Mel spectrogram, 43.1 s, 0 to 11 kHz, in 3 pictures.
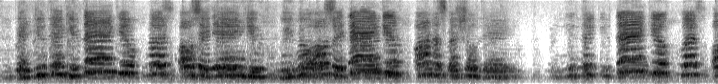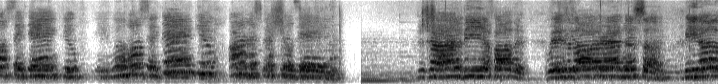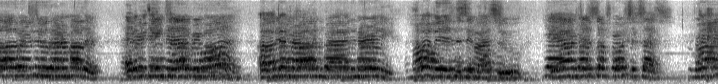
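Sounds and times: children singing in unison: 0.0 - 21.2, 22.7 - 43.0.

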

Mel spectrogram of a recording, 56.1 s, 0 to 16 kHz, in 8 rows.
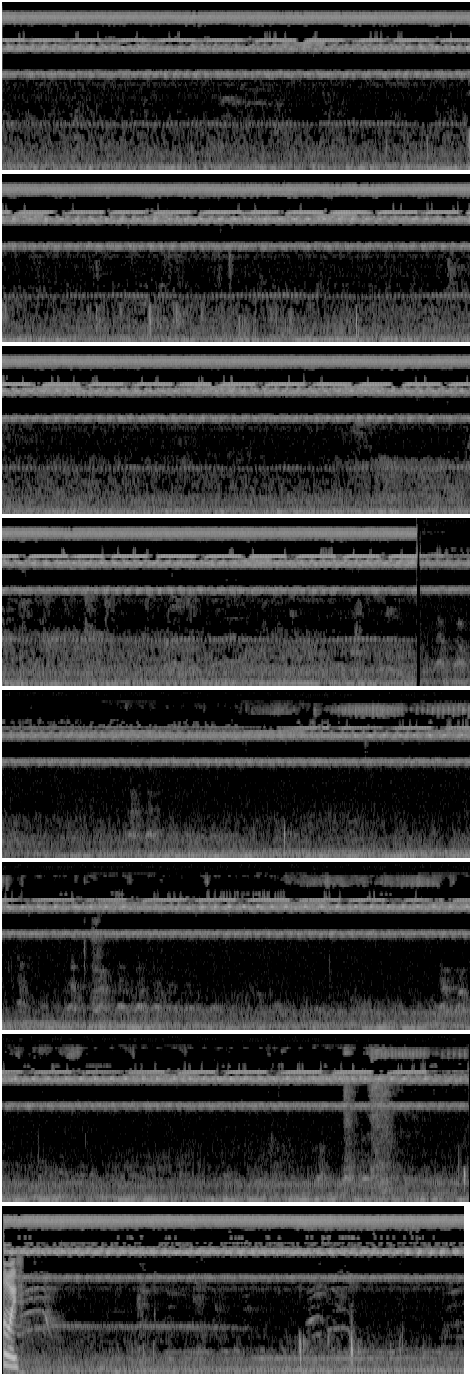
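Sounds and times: crickets and insects trilling: 0.0 - 27.6, 37.8 - 56.0.

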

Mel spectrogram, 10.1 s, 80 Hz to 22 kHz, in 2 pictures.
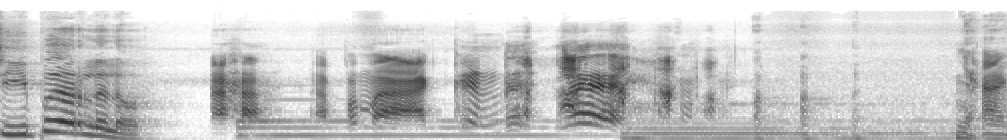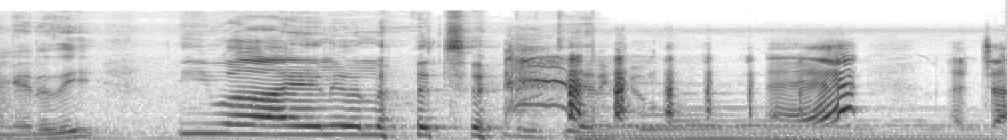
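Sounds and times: soft background music: 0.0 - 10.0
man speaking in sing-song tone: 4.8 - 8.2.

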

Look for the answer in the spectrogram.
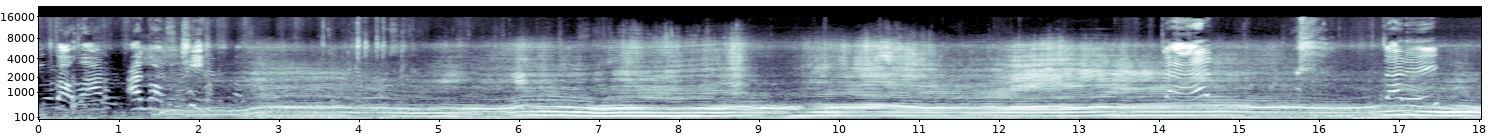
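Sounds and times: boat engine running hard: 0.0 - 18.0.

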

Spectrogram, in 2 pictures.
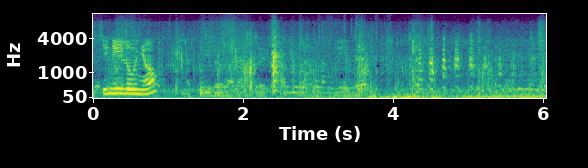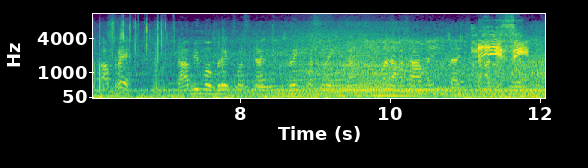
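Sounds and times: people talking: 1.3 - 6.6, 7.2 - 12.0.

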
